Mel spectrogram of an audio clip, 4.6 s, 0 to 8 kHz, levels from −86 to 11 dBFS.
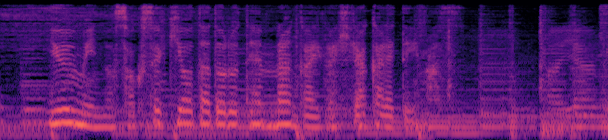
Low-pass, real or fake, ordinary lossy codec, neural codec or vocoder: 7.2 kHz; fake; none; vocoder, 24 kHz, 100 mel bands, Vocos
